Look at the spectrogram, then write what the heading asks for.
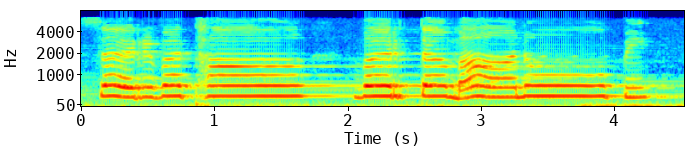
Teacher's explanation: ಥಾ ಇಲ್ಲಿ ಮಹಾಪ್ರಾಣ ದೀರ್ಘ, ತಾ ಬೇಡ, ಥಾ ಎಂದು ಬರಬೇಕು.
